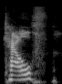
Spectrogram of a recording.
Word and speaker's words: calf: Calf. A baby cow is a calf. Calf is another one. A silent L.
